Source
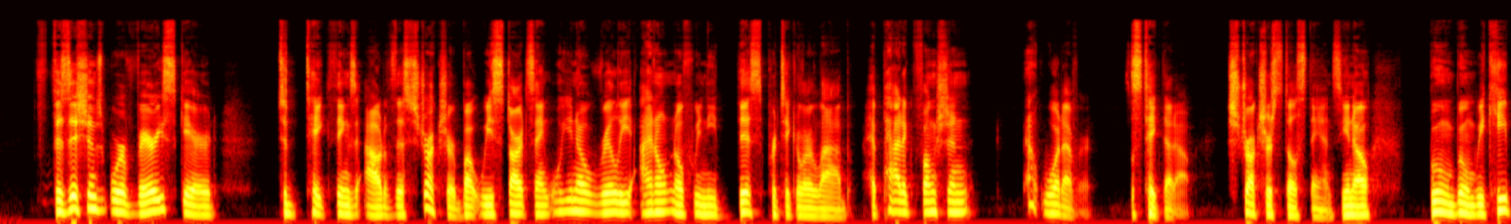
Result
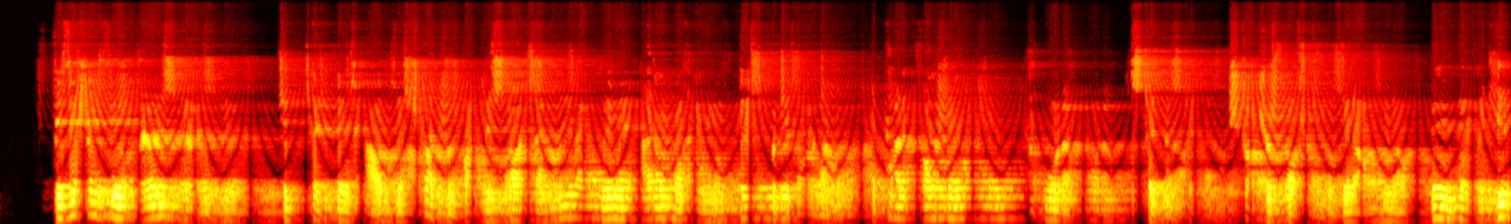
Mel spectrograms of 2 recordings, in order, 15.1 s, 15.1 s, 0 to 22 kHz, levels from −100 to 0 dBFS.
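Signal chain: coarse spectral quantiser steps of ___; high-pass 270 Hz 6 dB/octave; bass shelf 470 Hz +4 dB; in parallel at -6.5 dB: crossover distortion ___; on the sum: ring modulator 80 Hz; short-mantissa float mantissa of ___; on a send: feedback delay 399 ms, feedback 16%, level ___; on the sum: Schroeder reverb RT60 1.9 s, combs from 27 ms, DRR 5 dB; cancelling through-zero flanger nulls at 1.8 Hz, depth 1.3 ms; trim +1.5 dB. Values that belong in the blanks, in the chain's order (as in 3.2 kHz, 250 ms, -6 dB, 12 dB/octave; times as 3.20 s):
30 dB, -37.5 dBFS, 6-bit, -9 dB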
